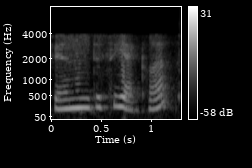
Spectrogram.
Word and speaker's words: fin de siècle: I think that it's fin de siècle, a French term, end of the century.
